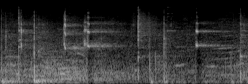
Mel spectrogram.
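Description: Badminton rally: sharp cracks of rackets hitting the shuttlecock and players' shoes squeaking and thudding on the court mat. There are several short squeaks, a couple around the middle and another at the end.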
